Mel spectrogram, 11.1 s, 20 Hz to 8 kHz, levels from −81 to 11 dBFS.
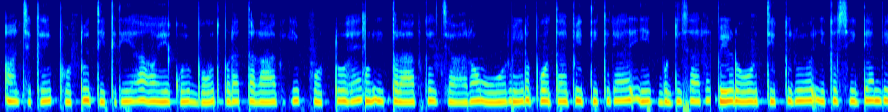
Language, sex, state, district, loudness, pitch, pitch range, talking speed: Marwari, female, Rajasthan, Nagaur, -25 LUFS, 230 Hz, 220-240 Hz, 195 wpm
